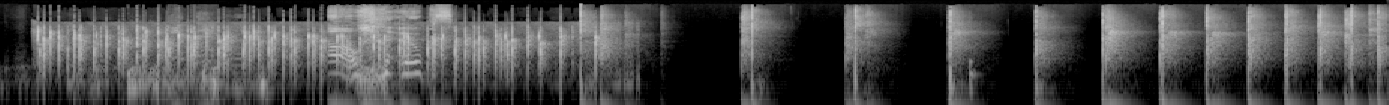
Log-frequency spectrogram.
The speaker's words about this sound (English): Let's give her a good old-fashioned clap.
